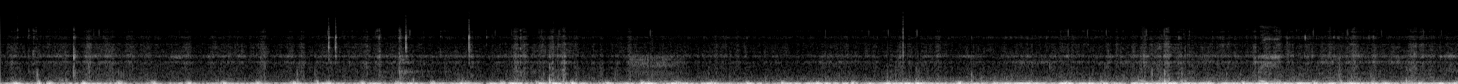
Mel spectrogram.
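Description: A bicycle frame rattles and clicks over bumps.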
